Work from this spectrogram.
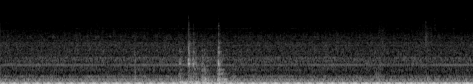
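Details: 2007 Citroen C1 engine during a fuel sender replacement job: steady low idle at about three beats a second with a couple of brief clanks over the top; normal idle.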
